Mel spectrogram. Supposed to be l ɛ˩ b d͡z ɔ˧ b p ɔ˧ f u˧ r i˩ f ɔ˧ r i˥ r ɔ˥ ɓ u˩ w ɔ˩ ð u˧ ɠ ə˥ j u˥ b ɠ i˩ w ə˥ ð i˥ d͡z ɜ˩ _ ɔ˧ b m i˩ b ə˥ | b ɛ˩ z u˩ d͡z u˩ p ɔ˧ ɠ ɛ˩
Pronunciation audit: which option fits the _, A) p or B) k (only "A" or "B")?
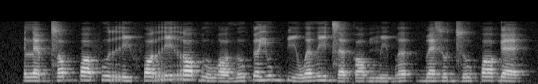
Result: B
